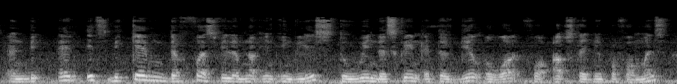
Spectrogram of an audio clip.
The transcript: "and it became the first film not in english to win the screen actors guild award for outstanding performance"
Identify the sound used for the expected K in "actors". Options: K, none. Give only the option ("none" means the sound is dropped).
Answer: none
